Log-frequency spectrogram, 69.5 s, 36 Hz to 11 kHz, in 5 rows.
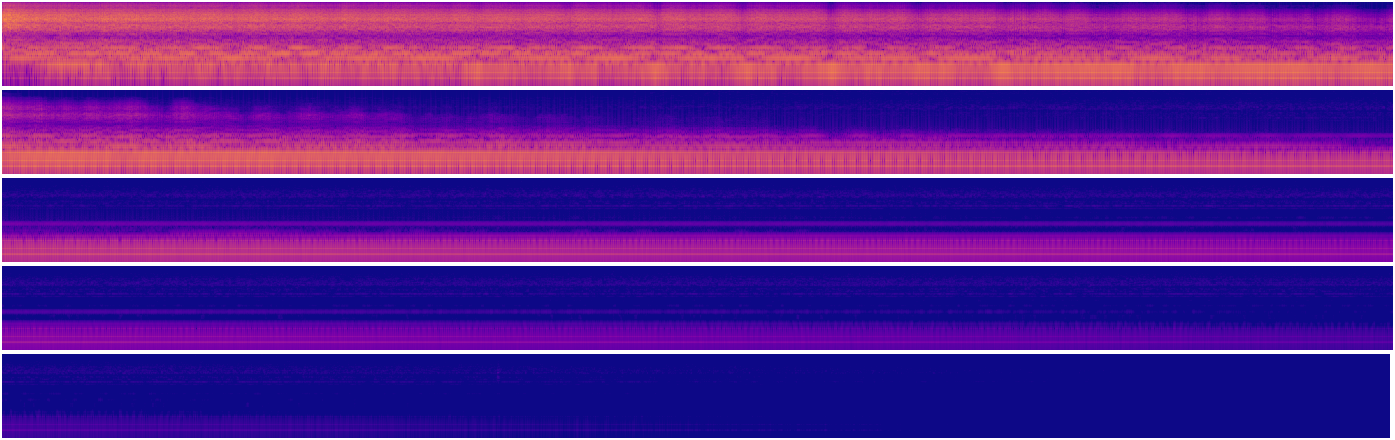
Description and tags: Standard E 5th chord. E (6th) string open, A (5th) string 2nd fret, D (4th) string, 2nd fret. Down strum.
